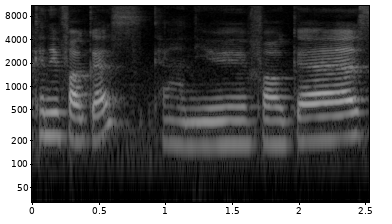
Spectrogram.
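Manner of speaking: usual speaking voice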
